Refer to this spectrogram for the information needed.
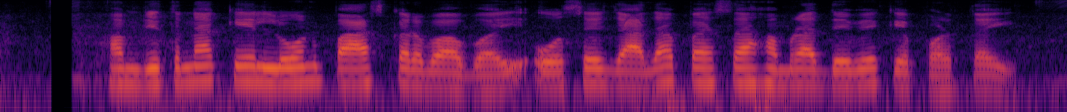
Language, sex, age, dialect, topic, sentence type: Magahi, female, 36-40, Western, banking, question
